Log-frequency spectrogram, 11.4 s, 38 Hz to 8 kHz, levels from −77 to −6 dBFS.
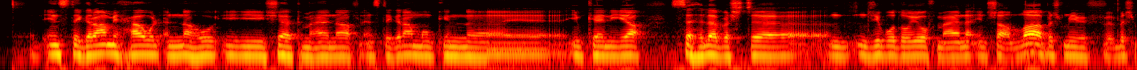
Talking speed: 100 wpm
